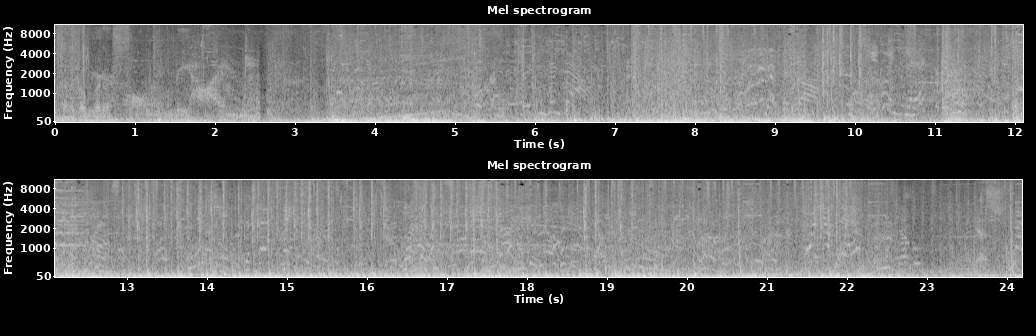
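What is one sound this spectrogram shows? Game guns fire in rapid bursts with sharp electronic zaps.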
